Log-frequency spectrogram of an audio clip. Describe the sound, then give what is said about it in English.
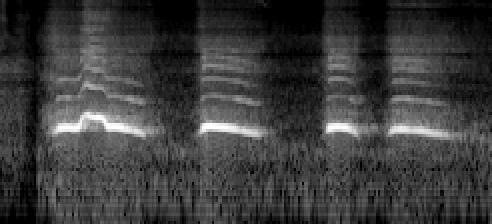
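Four hollow, breathy coos blown through cupped hands in imitation of a mourning dove: a longer first note with a slight rise, then three shorter ones, clear with no talking. “even learned to coo like a dove by blowing into her cupped hands.”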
